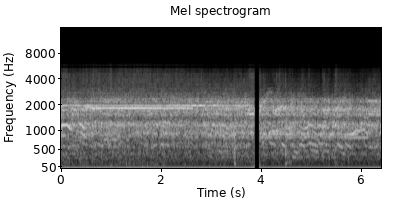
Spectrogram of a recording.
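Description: Static hisses steadily from a radio receiver.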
